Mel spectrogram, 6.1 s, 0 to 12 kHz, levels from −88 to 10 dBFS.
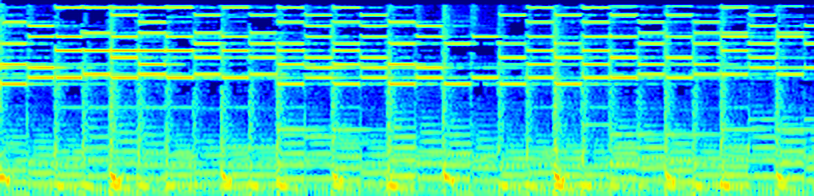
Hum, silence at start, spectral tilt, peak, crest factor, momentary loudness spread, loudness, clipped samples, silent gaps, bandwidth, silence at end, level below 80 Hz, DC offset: none; 0 s; -1.5 dB/octave; -4 dBFS; 16 dB; 6 LU; -17 LUFS; under 0.1%; none; 11.5 kHz; 0 s; -44 dBFS; under 0.1%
